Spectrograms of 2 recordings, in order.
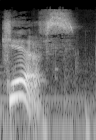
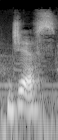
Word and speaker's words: gifts: I am entrusted with the gifts of God. And by the way, that's gifts, G-I-F-T-S, not GIFs, G-I-F-S.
